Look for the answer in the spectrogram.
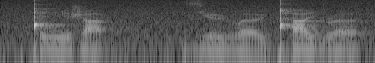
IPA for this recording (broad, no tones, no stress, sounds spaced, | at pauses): ǃ ɪ ɲ ɪ ʒ a | zʲ ø y̯ β ɜ y̯ ǃʰ a i̯ d ɹ ɜ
